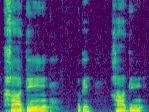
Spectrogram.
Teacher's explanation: The E is with a nasal, and it ends in a glottal stop.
